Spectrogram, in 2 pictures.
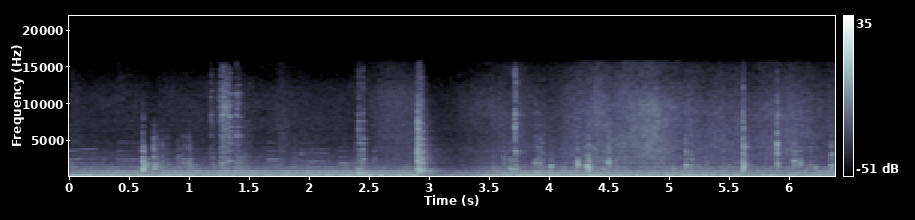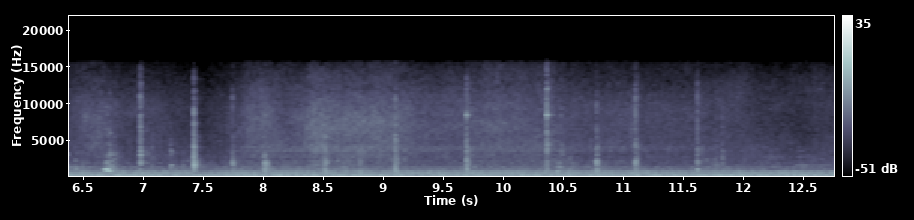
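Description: Ground chicken with onions, bell pepper and garlic sizzling in a hot skillet while a spoon stirs it, clinking and scraping against the pan at irregular moments.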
